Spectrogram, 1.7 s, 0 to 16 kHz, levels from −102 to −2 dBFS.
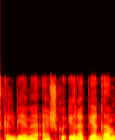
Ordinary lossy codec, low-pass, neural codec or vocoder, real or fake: Opus, 64 kbps; 7.2 kHz; none; real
